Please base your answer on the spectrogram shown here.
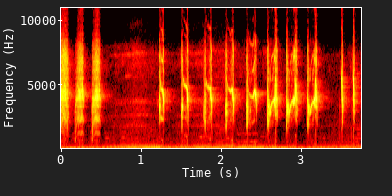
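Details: Lure song of the long-tailed shrike, meant to provoke mute birds into full, excited singing: a fast series of sharp, rasping high notes, about four each second, some with a brief whistled tip.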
